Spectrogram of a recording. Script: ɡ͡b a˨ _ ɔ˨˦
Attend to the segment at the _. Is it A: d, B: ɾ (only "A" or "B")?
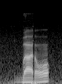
B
